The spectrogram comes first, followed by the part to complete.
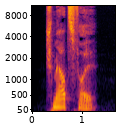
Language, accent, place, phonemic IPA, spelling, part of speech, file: German, Germany, Berlin, /ˈʃmɛʁt͡sfɔl/, schmerzvoll, adjective, De-schmerzvoll.ogg
- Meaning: painful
